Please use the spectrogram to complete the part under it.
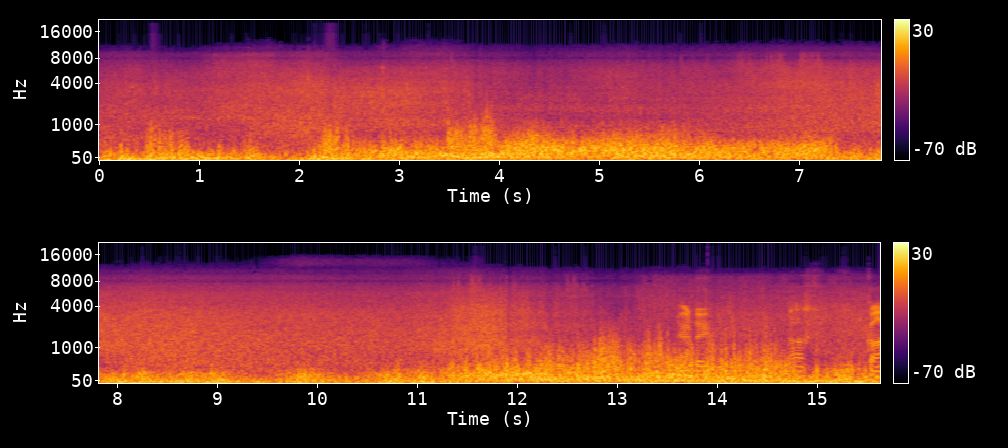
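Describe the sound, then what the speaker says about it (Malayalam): Strong wind buffeting the microphone over rushing water in Aru Valley, Kashmir, loud and continuous, with occasional voices underneath. "ആ വെള്ളത്തിൻ്റെ സൗണ്ടും കാറ്റും"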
